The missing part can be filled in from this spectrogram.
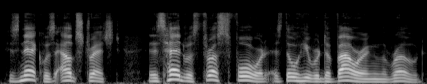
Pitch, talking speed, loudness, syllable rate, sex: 155 Hz, 240 wpm, -19 LUFS, 5.9 syllables/s, male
